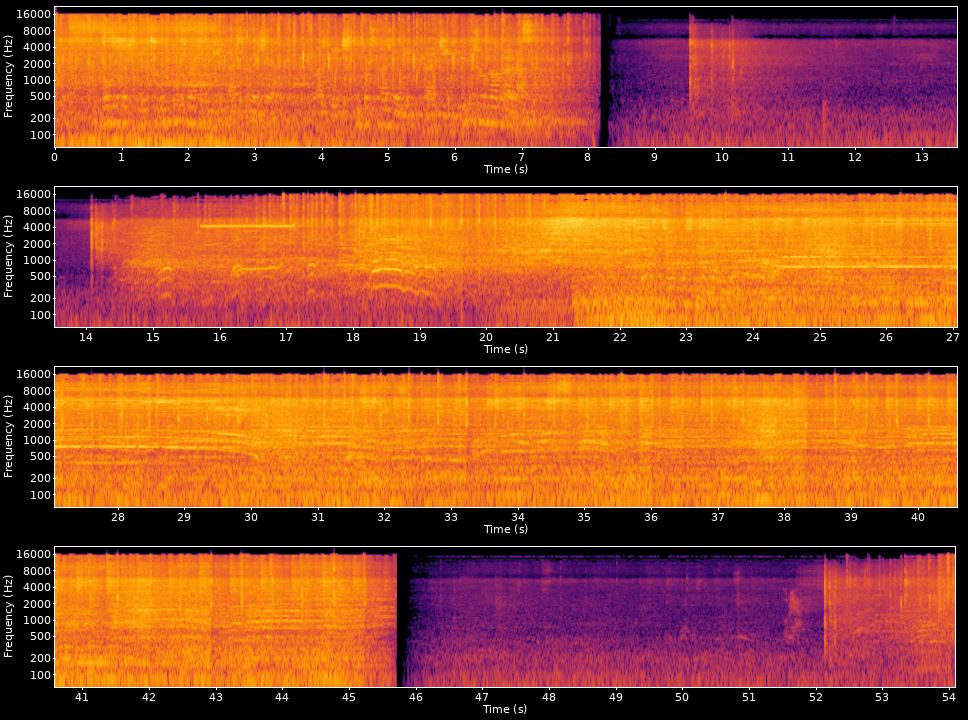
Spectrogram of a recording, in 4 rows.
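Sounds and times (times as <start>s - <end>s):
ballpark music: 0.0s - 7.6s, 21.2s - 45.7s
loud echoing voice: 0.0s - 7.6s, 21.4s - 45.7s
crowd noise: 0.0s - 8.1s, 14.5s - 45.7s
indoor stadium ambience: 0.0s - 54.0s
sharp crack: 52.1s - 52.7s.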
